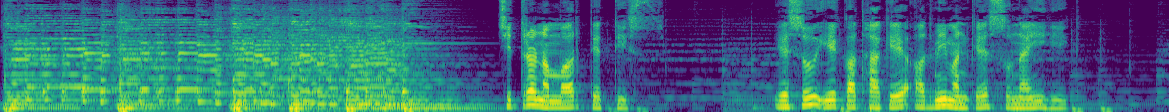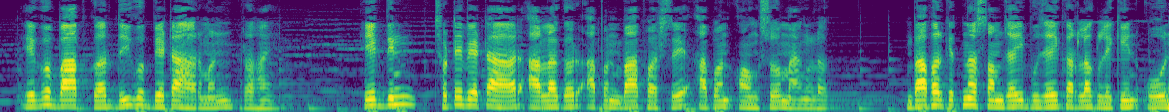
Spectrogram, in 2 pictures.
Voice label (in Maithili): good news maithili, nt drama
